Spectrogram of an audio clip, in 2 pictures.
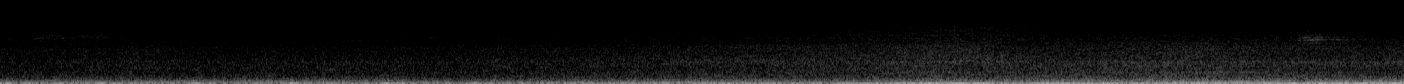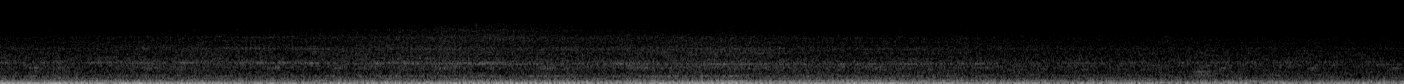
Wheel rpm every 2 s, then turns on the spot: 0, 0, 0, 0, 0, 0, 0, 0, 0, 0, 0, 0, 0, 0.
none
